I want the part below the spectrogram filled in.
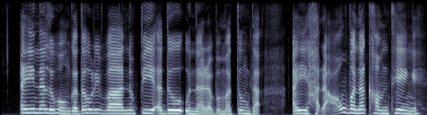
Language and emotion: Manipuri, happy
